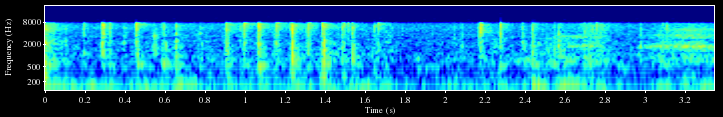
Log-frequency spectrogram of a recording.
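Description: Rapid, irregular clatter of keys on a computer keyboard, close and fairly quiet, with a brief pause midway before the tapping resumes; no talk.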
